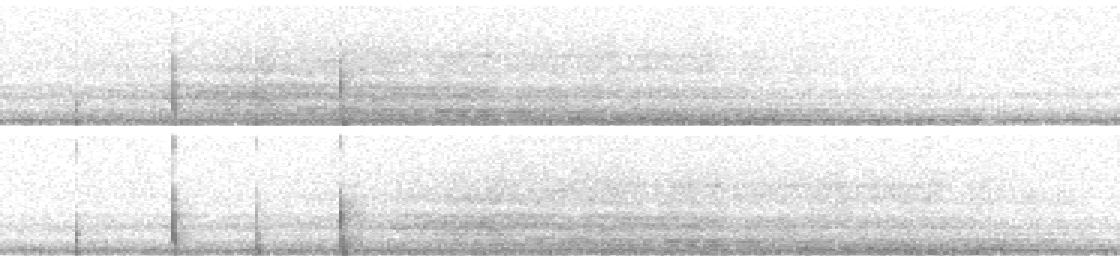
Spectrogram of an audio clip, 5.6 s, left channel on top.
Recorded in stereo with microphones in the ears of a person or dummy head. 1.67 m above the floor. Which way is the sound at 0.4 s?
20° right (ahead or behind).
